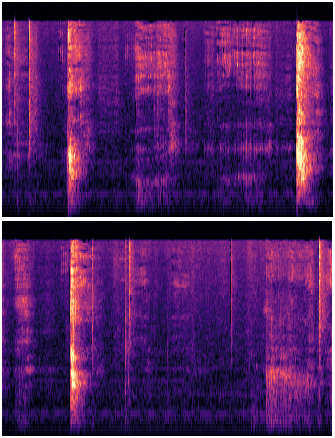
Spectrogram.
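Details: James the bulldog at play with his pillow, giving sharp single barks spaced several seconds apart amid quieter grunts, snuffles and rustling, over a constant low hum.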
